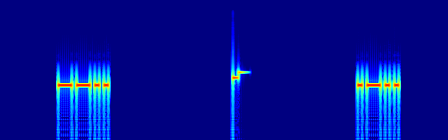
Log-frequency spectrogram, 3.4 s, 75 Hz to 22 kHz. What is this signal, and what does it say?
Morse code, heard as a keyed tone, about 34 wpm, 700 Hz. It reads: Z L
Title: Single Letters 35wpm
